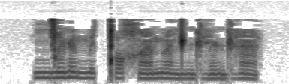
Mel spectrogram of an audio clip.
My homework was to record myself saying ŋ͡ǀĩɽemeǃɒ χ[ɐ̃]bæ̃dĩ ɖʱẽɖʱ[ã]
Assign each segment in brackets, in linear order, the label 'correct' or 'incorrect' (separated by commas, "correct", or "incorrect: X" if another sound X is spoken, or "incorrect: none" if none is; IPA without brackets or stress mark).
incorrect: æ̃, incorrect: æ̃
